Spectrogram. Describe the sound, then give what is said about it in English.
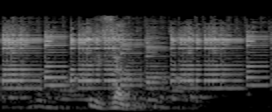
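Song-like electronic warning melody from a motion-detector intruder alarm set off by a hand waved outside a window, a steady run of bright, buzzy tones with a short wavering pitch dip in the middle. “A simple wave of the hand outside the window triggers the motion detectors and sets off a song-like warning.”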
